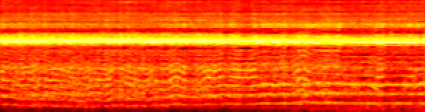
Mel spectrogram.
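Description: A man's solo voice recites a naat, an Urdu devotional poem, as unaccompanied chanting through a microphone and PA. He draws long held notes that waver and turn in pitch.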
